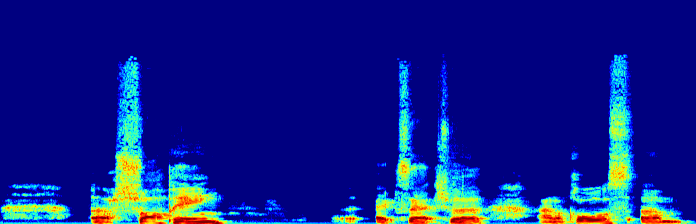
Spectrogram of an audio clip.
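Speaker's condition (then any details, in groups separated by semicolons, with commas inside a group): Down syndrome; 45 years old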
